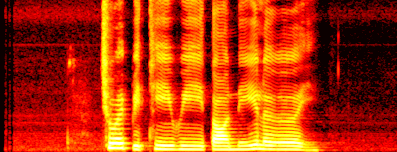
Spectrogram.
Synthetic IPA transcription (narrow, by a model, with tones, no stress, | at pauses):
t͡ɕʰu˥˩əjpi˨˩t̪ʰːiː˧wiː˧t̪ɔː˧nːiː˦˥lɤː˧j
